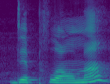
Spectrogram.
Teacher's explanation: notice the O still keeps the long sound at the end of the syllable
